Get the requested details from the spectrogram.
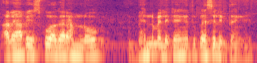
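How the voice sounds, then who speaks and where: A man's voice: a little high, fairly quick, warm tone, slight background noise, poor audio. Man teaching maths step by step. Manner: explains step by step, asks checking questions. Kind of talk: classroom lesson explaining decimals.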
